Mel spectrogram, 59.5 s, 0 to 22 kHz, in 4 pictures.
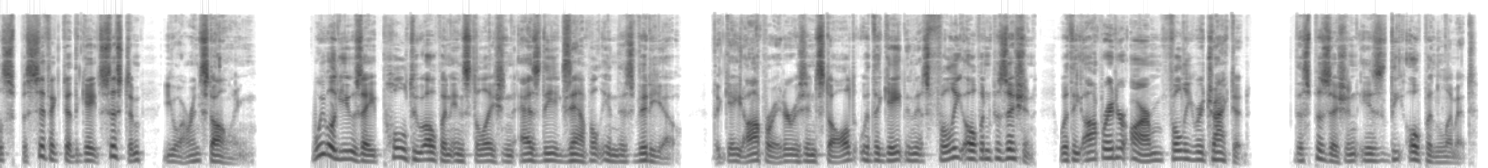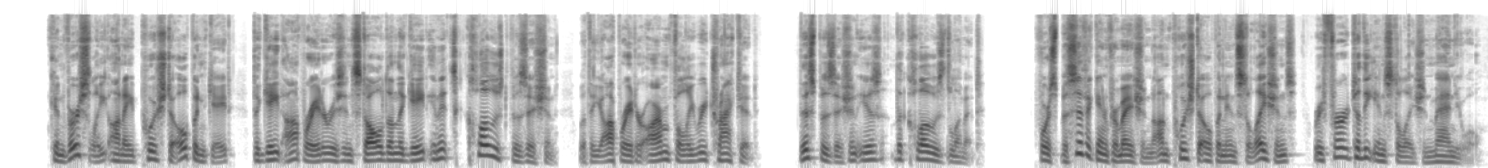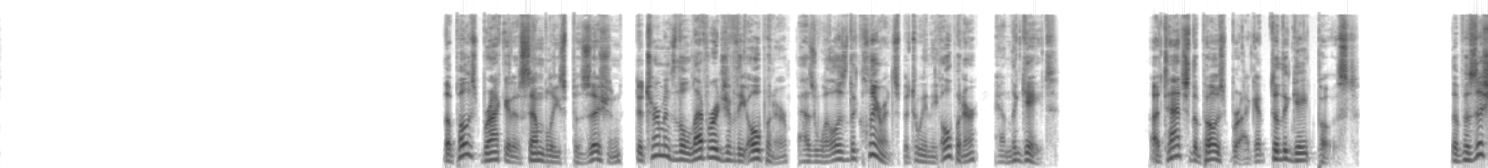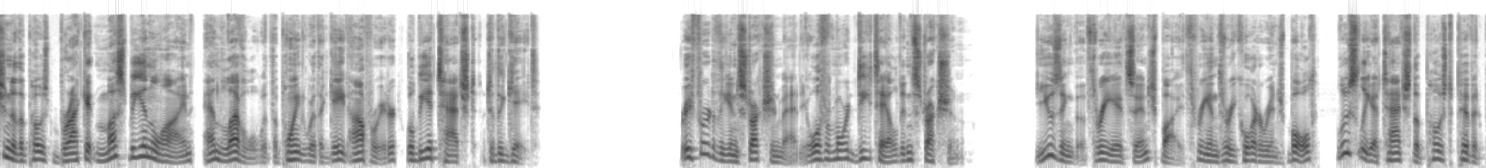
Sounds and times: Speech: 0.0s - 14.8s, 15.4s - 29.8s, 34.2s - 40.4s, 41.3s - 43.4s, 44.3s - 50.1s, 51.5s - 54.4s, 55.0s - 59.5s.

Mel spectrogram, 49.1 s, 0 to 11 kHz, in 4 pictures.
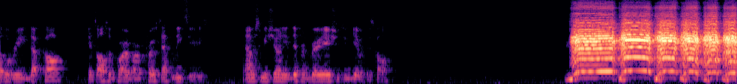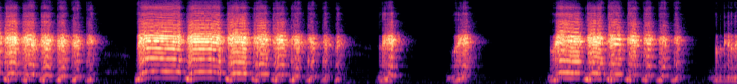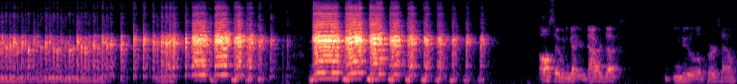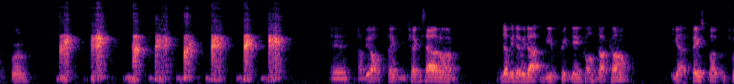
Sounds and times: Quack: 9.5s - 14.0s, 14.6s - 19.1s, 19.8s - 20.3s, 21.4s - 32.8s, 37.8s - 41.6s.

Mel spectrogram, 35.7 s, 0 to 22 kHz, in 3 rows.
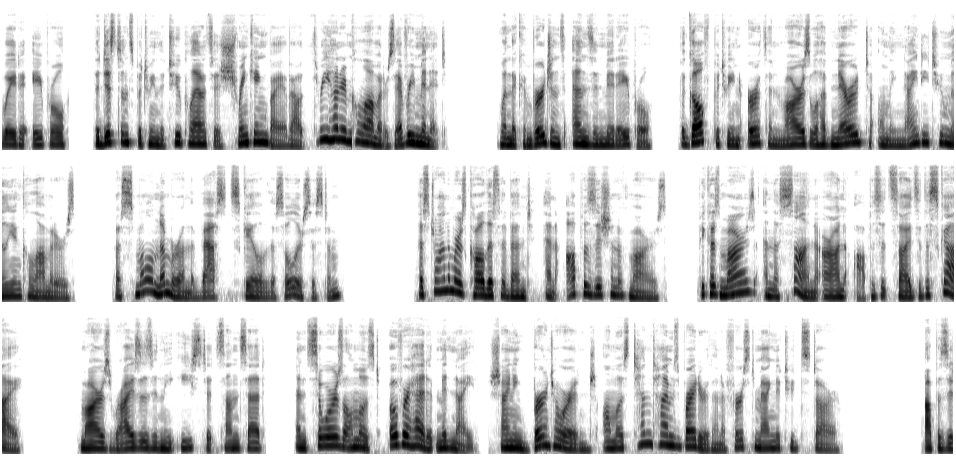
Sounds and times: Narration, monologue: 0.0s - 5.6s, 6.2s - 16.2s, 17.0s - 24.1s, 24.7s - 34.4s, 35.3s - 35.6s.

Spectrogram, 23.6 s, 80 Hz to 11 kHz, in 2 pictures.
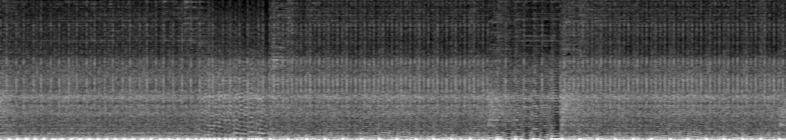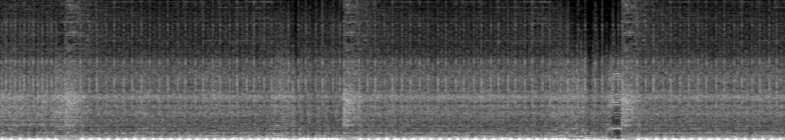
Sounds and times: Bass drum: 0.0s - 23.5s
Drum kit: 0.0s - 23.5s.

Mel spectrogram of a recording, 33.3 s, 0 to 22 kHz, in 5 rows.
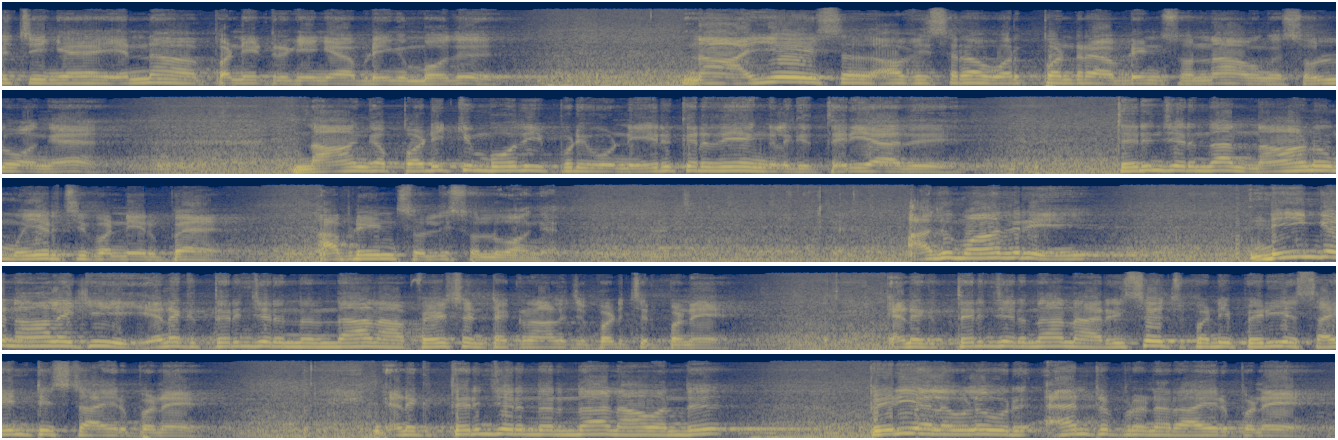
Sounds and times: Male speech, man speaking: 0.0s - 2.6s, 3.4s - 7.2s, 8.2s - 11.5s, 12.3s - 16.2s, 17.9s - 18.8s, 19.6s - 23.7s, 24.4s - 27.8s, 28.6s - 30.4s, 31.0s - 33.3s
Narration, monologue: 0.0s - 33.3s.

